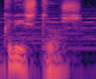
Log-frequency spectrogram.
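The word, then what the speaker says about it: Χριστός: La frase clave Yo soy el Cristo se pronuncia Ego eimi ho Christos.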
